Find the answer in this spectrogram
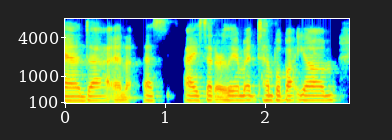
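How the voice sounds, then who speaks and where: A woman with an American accent and an unremarkable speaking voice talks at a moderate pace in a fairly low pitch against a quiet background. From Washington state, US Pacific Northwest. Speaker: rabbi. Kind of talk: casual conversation.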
